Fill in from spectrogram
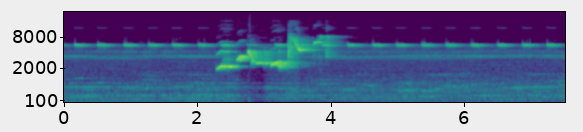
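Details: A punglor thrush delivers one rich, jumbled burst of rising and falling warbles lasting about two seconds, framed by an insect's continuous high, evenly pulsing chirps, on a lure track for birds.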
